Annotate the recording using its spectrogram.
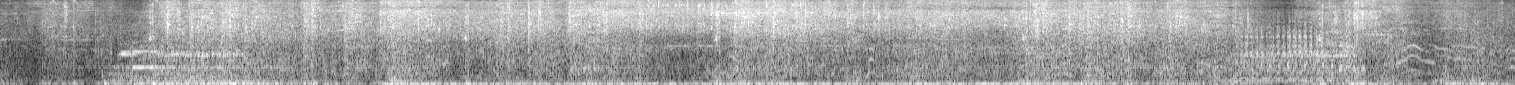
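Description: Blades clash and strike a huge creature with sharp impacts.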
